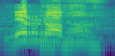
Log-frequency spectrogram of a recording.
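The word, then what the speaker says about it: Mironov: You have to roll your Rs when you say Mirunov. Mirunov Mirnov.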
